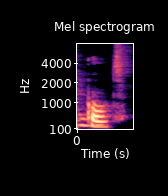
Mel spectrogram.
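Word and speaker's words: Kvothe: está pensando, é que o nome dele escreve Cavote, né, mas pronuncia coach.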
